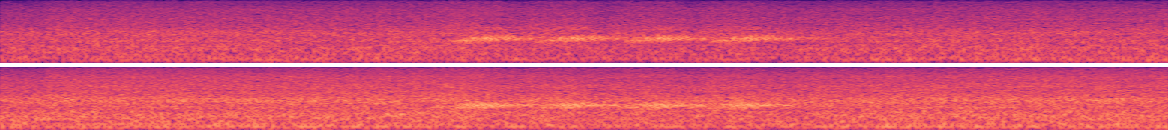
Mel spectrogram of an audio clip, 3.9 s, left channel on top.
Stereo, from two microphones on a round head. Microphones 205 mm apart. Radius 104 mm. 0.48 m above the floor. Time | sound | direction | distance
1.5 | an alarm | 75° right (ahead or behind) | 6.5 m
